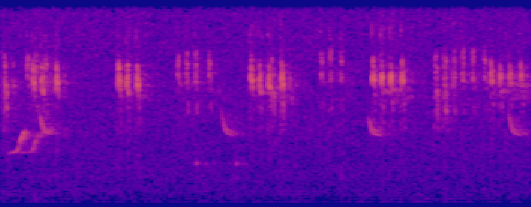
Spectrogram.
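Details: Masked wagtail fledglings, already out of the nest but unable to feed themselves, sit and screech for food while their mother searches for insects; thin, very high chirps come in short bursts about every second, with occasional lower down-slurred notes.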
